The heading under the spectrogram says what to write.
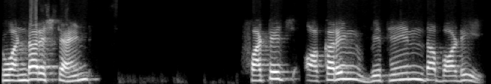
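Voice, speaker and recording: Guy teaching yoga anatomy on a zoom call, high voice, tinny phone-like audio, keeps repeating himself and spelling words out. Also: takes it slowly. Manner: repeats phrases and spells out key words letter by letter. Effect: heard over a video conference call. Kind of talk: online class lecture, dictating notes. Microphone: video call.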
